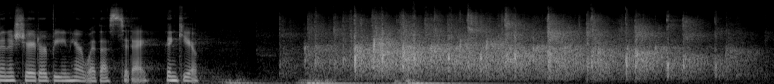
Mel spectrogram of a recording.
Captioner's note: applauses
